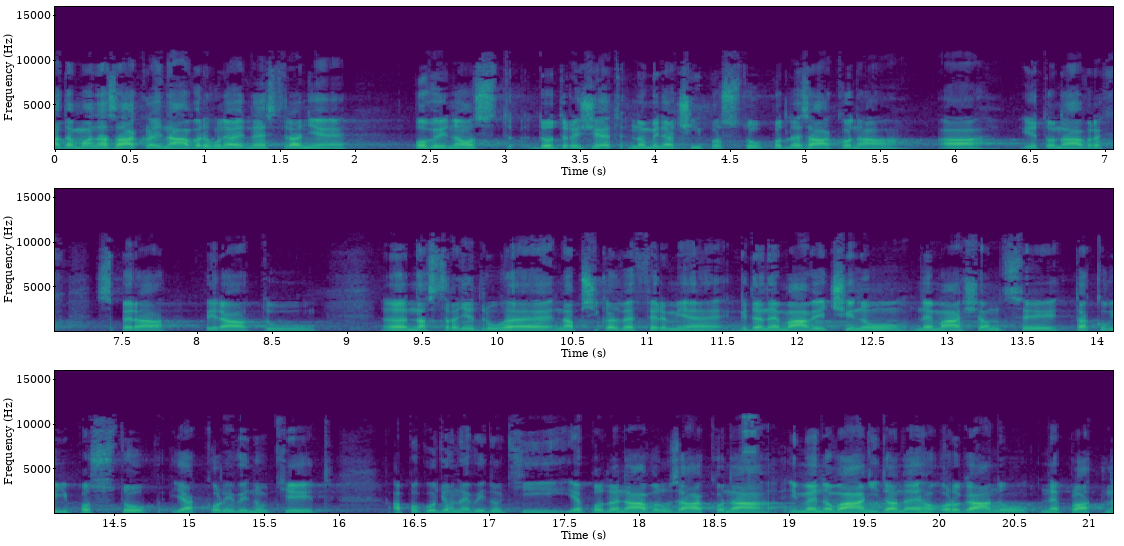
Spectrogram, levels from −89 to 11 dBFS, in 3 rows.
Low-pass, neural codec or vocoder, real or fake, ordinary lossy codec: 14.4 kHz; none; real; MP3, 48 kbps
